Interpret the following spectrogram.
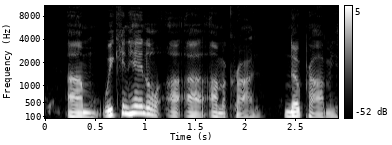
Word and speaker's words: omicron: i'm the krom because that's how biden was pronouncing it it's omicron um yes and i got to do a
